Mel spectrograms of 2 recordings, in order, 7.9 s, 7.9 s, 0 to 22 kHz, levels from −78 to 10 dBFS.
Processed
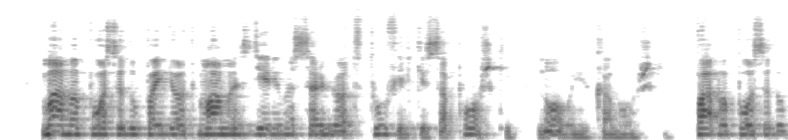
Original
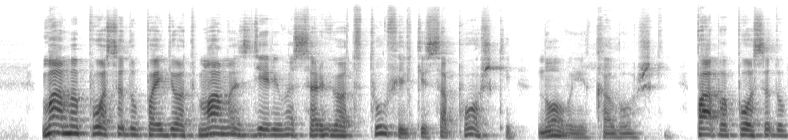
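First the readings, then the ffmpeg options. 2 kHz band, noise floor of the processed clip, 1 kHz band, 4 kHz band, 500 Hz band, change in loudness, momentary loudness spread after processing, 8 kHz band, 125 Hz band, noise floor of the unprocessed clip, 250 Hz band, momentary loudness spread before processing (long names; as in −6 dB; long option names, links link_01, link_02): −6.5 dB, −80 dBFS, −6.5 dB, −7.0 dB, −7.0 dB, −7.5 dB, 11 LU, −7.5 dB, −7.5 dB, −57 dBFS, −8.0 dB, 11 LU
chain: -af "bandreject=frequency=323.9:width_type=h:width=4,bandreject=frequency=647.8:width_type=h:width=4,bandreject=frequency=971.7:width_type=h:width=4,bandreject=frequency=1295.6:width_type=h:width=4,bandreject=frequency=1619.5:width_type=h:width=4,bandreject=frequency=1943.4:width_type=h:width=4,bandreject=frequency=2267.3:width_type=h:width=4,bandreject=frequency=2591.2:width_type=h:width=4,bandreject=frequency=2915.1:width_type=h:width=4,bandreject=frequency=3239:width_type=h:width=4,bandreject=frequency=3562.9:width_type=h:width=4,bandreject=frequency=3886.8:width_type=h:width=4,bandreject=frequency=4210.7:width_type=h:width=4,bandreject=frequency=4534.6:width_type=h:width=4,bandreject=frequency=4858.5:width_type=h:width=4,bandreject=frequency=5182.4:width_type=h:width=4,bandreject=frequency=5506.3:width_type=h:width=4,bandreject=frequency=5830.2:width_type=h:width=4,bandreject=frequency=6154.1:width_type=h:width=4,bandreject=frequency=6478:width_type=h:width=4,bandreject=frequency=6801.9:width_type=h:width=4,bandreject=frequency=7125.8:width_type=h:width=4,bandreject=frequency=7449.7:width_type=h:width=4,bandreject=frequency=7773.6:width_type=h:width=4,bandreject=frequency=8097.5:width_type=h:width=4,bandreject=frequency=8421.4:width_type=h:width=4,bandreject=frequency=8745.3:width_type=h:width=4,bandreject=frequency=9069.2:width_type=h:width=4,bandreject=frequency=9393.1:width_type=h:width=4,bandreject=frequency=9717:width_type=h:width=4,afftdn=noise_reduction=19:noise_floor=-35,afftfilt=real='hypot(re,im)*cos(PI*b)':imag='0':win_size=2048:overlap=0.75,volume=-3dB"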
